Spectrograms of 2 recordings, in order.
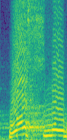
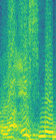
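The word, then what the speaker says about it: واسم: Ketika di sini setelah itu ada apa? Wasmul binti, ya, diwasal kan, enggak wa ismul binti, ya, seperti itu.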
